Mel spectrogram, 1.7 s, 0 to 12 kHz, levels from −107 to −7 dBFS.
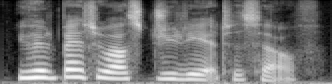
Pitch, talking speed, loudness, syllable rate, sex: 240 Hz, 215 wpm, -16 LUFS, 6.1 syllables/s, female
